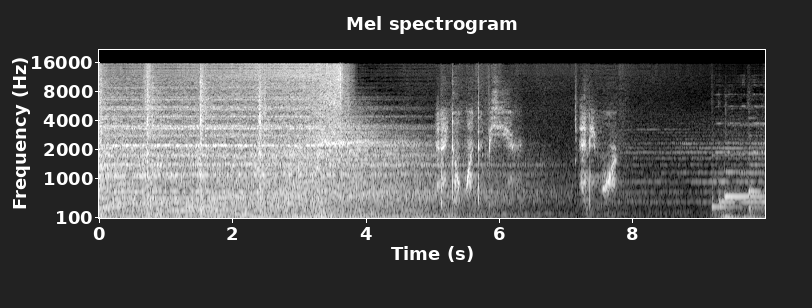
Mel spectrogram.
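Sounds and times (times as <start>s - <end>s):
person whispering: 5.0s - 6.5s, 7.1s - 7.9s.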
